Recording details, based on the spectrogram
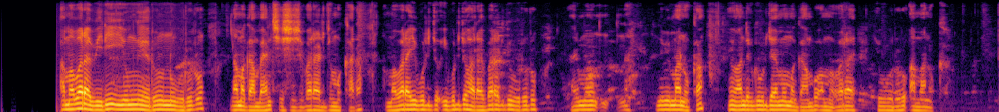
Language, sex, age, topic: Kinyarwanda, male, 18-24, government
